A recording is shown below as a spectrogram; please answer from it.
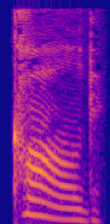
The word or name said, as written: cauld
